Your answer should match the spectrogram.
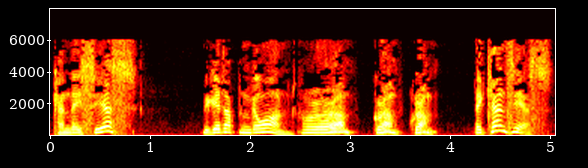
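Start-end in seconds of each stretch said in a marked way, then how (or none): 2.4-3.9 vocalised shell bursts, rolled and thudding; short, booming explosion noises; mortar blast imitation. A narrator's reading. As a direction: imitate mortars landing one after another. Imitates mortar bombs landing.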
